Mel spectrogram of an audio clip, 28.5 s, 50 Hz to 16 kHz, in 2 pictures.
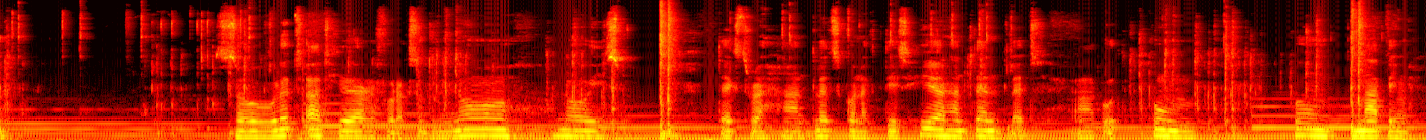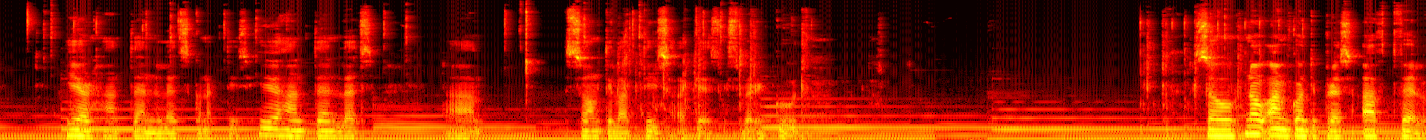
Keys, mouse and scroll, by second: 15.8-20.6 middle drag, 20.7 ctrl+s, 21.2 ctrl+b, 21.2-23.5 middle drag, 23.5 shift+z, 25.6 ctrl+s, 25.6-28.5 middle drag, 26.7 ctrl+s.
